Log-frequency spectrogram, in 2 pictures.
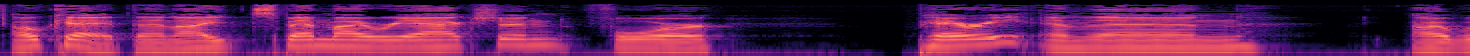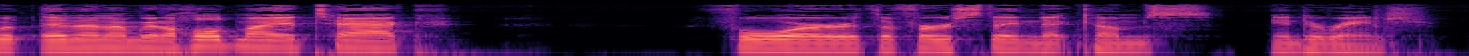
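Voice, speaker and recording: A man's voice: medium pitch, slow, a bit bright, smooth, no echo, clean studio sound. A man of twenty-six chatting casually as a player in a tabletop game, joking and teasing.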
